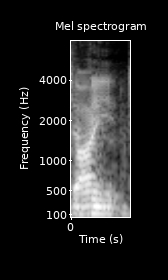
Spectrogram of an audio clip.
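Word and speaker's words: Da'Vine: Divine, Divine Joy Randolph, eh, också då från The Holdovers.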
